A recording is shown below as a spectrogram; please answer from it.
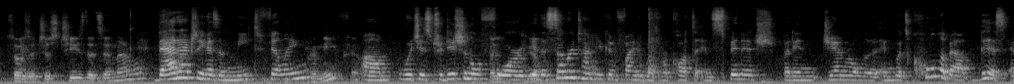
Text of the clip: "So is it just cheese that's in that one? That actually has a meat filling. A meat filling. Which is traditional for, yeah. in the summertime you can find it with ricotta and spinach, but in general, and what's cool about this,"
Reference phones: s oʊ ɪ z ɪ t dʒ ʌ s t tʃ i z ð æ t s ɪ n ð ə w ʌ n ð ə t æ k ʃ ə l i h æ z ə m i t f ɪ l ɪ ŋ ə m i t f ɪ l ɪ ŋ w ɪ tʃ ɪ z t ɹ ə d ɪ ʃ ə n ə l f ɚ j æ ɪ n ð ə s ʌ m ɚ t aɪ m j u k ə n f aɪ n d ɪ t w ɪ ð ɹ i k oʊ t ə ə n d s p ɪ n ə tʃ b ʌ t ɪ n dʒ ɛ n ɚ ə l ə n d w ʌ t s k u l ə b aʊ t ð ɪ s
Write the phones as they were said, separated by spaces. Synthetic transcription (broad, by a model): s oʊ ɪ z ɪ t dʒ ʌ s tʃ i z ð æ t s ɪ n ð ə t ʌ ð ə t æ k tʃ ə l i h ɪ z ə m i t f ɪ l ɪ ŋ ə m i t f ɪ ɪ w ɪ tʃ ɪ z t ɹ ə d ɪ ʃ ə n l f ɚ ɪ n ð ə s ʌ m ɚ t aɪ m j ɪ k ə n f aɪ n d ɪ t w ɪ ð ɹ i k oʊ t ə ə n s p ɪ n ə tʃ b ʌ t ɪ n dʒ ɛ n ɚ l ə n w ʌ t s k u l ə b aʊ t ð ɪ s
